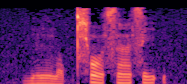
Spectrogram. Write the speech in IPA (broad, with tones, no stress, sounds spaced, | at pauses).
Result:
b ẽ˧ ŋ n̪ ɔ˨ p̚ t͡ɕʰ ɔ̃˥˧ s ã˦ s i˦ ʔ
